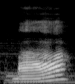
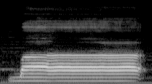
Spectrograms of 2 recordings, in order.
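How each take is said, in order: First: The pitch starts low and rises high. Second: The pitch stays level throughout the syllable. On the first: "the second tone, which is known as the rising tone" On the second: "this first one is known as the flat tone"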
